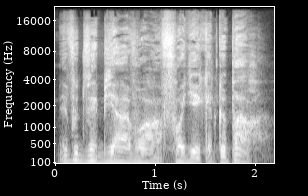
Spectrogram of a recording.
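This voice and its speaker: A man's voice: lowish voice, fairly even intonation, moderate pace, breathy edge. An actor playing an earnest, curious young male hero in a French video game dub, asking plenty of questions. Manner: inquisitive, earnest.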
